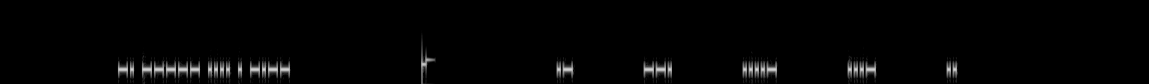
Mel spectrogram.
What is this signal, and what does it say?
Morse code, heard as a keyed tone, about 37 wpm, spaced as for 17 wpm, 700 Hz. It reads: N0HEY AG4VI
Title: USA Call Signs - 5 Characters - 8x Character Spacing - 40wpm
